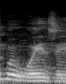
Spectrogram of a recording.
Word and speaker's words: Güegüence: ¿Y por qué huehuense? Porque huehue en náhuatl quiere decir viejo. Ahora, el huehuense es porque lleva una partícula, un sufijo que se escribe T, Z y N y se pronuncia C, huehuense.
